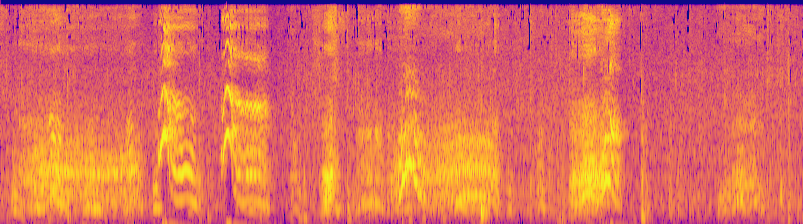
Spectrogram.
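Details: Young Doberman puppies, two and a half weeks old, at play while waiting for their mother; soft grumbling growls with a few higher squeaky yips and rising whines in brief bursts, separated by quieter gaps.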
